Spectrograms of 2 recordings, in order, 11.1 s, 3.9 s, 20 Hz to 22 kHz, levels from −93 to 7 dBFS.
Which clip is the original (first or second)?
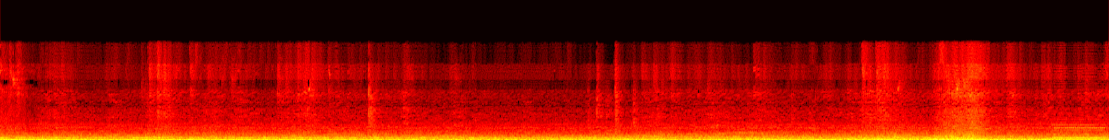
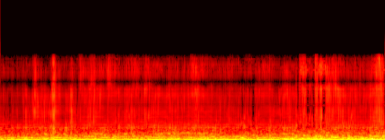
first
